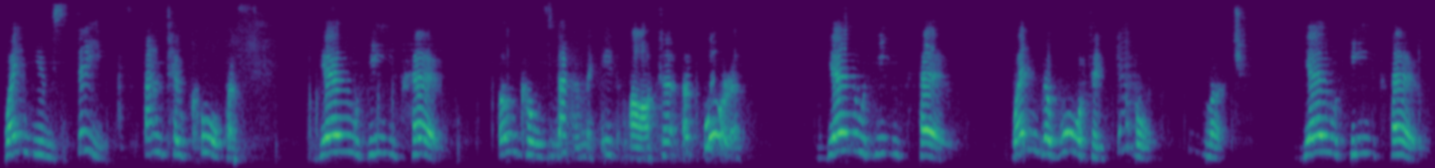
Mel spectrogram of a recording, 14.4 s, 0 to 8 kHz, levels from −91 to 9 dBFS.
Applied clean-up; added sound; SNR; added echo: neural mask model DeepFilterNet 3.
